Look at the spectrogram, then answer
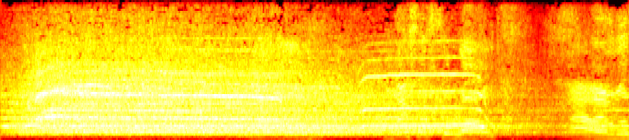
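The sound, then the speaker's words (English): A huge festival crowd screams and cheers in a loud, sustained roar of overlapping high-pitched voices as they are urged to scream as loud as they can. Toward the end a voice calls out over the din as it eases slightly. “I want you all to scream as loud as you can. Let me hear you, Coachella!”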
